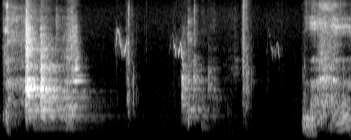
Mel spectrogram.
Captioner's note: clunk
